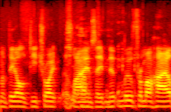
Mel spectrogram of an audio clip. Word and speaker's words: Detroit: them the Detroit Lions you put the accent on the first syllable which is it's not it's certainly acceptable but the Detroit Lines it's kind of old school um look the America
